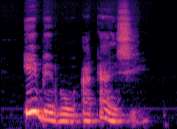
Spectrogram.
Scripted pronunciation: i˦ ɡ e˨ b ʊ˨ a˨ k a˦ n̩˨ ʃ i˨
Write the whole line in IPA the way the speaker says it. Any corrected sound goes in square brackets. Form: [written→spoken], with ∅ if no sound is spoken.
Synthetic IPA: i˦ [ɡ→b] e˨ b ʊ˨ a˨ k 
